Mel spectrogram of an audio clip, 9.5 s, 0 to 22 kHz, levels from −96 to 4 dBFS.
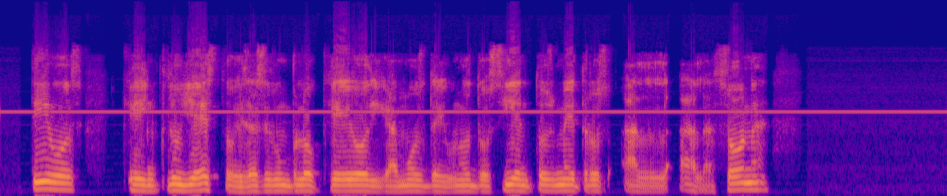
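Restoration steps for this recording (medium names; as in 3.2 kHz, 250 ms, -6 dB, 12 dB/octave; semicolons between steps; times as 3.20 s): clip repair -18.5 dBFS; band-stop 2.1 kHz, Q 30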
